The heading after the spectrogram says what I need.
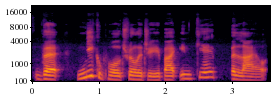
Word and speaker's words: Nikopol: Yeah, Immortals is based off the Nikolai trilogy. And I could be saying it wrong. I did say it wrong. It's the Nikopol trilogy by Inke Belial.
